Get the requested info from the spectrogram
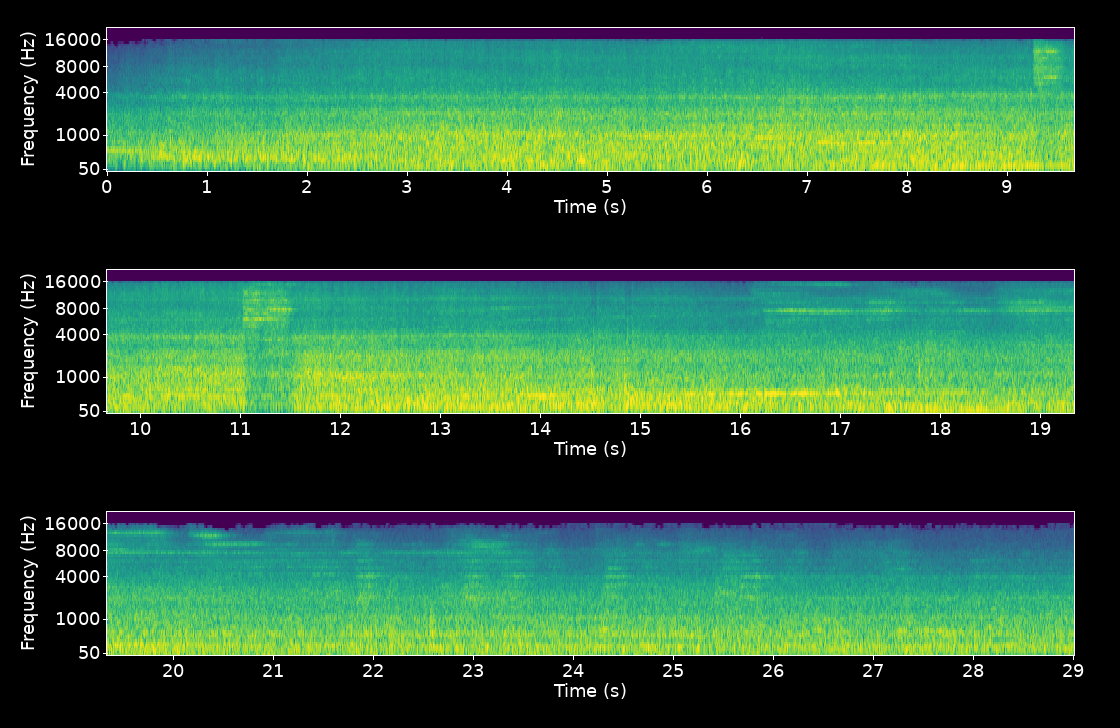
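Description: A train moving on the track with its wheels squealing, the sound building over the first couple of seconds. There is a single sharp clank about eleven seconds in.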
